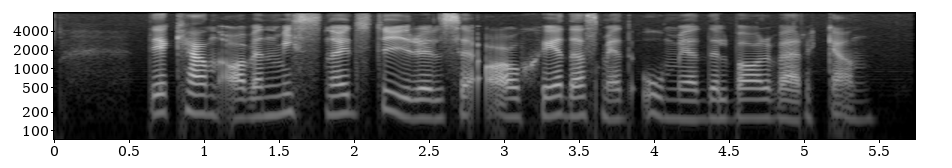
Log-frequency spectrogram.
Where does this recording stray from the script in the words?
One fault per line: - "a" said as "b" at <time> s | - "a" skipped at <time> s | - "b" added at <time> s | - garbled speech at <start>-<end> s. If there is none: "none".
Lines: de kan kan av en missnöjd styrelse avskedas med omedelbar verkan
- "kan" skipped at 1.1 s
